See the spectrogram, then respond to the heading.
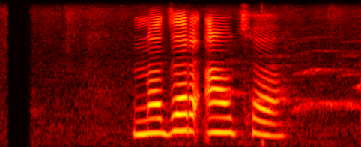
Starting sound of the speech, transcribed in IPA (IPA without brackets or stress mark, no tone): n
